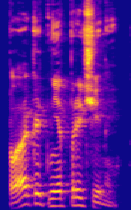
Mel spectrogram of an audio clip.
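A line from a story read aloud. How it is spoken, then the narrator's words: Stern doctor. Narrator (Russian): строго сказал врач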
